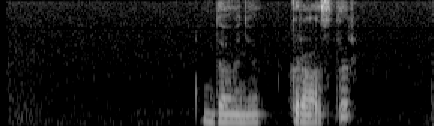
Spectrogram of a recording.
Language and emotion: Russian, sad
